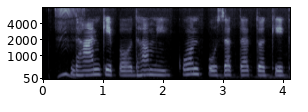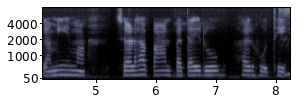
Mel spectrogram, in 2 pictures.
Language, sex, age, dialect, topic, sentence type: Chhattisgarhi, female, 25-30, Eastern, agriculture, question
